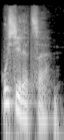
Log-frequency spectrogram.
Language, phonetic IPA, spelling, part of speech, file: Russian, [ʊˈsʲilʲɪt͡sə], усилиться, verb, Ru-усилиться.ogg
- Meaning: 1. to become stronger, to intensify, to gain strength 2. to swell, to grow louder 3. to gather momentum 4. to deepen 5. passive of уси́лить (usílitʹ)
